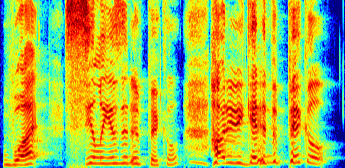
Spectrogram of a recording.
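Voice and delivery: high, loud dramatic demand; hammed-up shock, pitched high; mock outrage. Mock outrage about pickle.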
